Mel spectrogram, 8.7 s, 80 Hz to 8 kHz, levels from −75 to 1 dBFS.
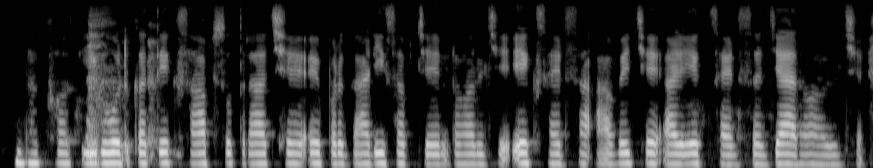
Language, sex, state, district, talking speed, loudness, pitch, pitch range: Maithili, female, Bihar, Saharsa, 200 wpm, -19 LUFS, 175 Hz, 165-175 Hz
